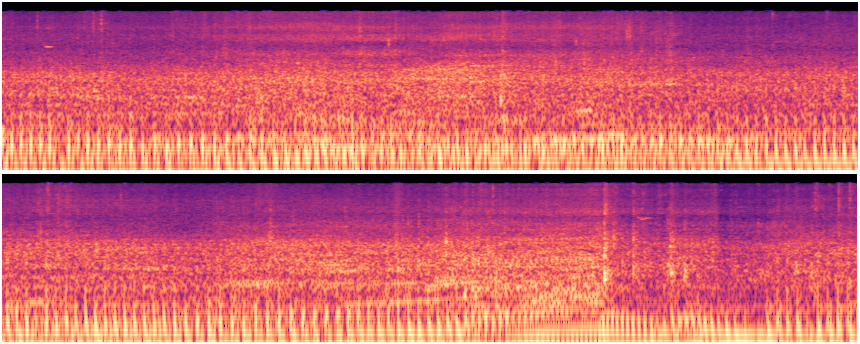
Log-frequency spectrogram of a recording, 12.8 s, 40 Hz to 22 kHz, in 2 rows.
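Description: Honda Winner X 150's single-cylinder engine running steadily as the motorcycle rides slowly along a rough lane, its note rising briefly near the end.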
